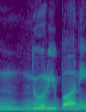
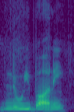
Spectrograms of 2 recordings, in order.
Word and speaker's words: Nuibari: That's not how you say Nuribani. It's Nuibani.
